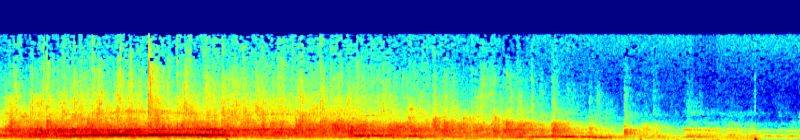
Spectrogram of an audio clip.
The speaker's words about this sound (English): Hey, please clap now. If you have a daughter here that will need husband one day, you better clap for my son.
